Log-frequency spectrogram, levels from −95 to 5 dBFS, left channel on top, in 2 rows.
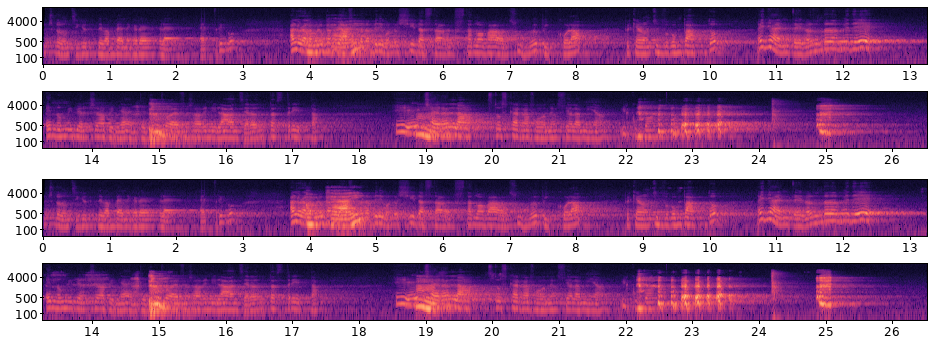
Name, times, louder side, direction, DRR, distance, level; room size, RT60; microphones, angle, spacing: voice 1, 0.0-2.1 2.3-8.2 8.7-10.4 10.7-12.6 13.3-17.9 18.5-22.9, equal, ahead, 5 dB, 0.5 m, -35 dB
voice 2, 3.9-4.8 14.8-15.1 18.8-19.2 22.2-23.7 24.2-24.3 24.8-25.1, right 6 dB, 75° right, 14 dB, 0.4 m, -24 dB
8.6 x 8.0 x 7.6 m, 2.8 s
head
